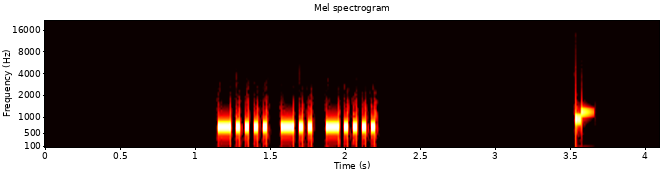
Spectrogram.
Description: Morse code, heard as a keyed tone, about 41 wpm, 700 Hz. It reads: 6D6
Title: Three Challenging Letter-Number Combinations 40wpm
